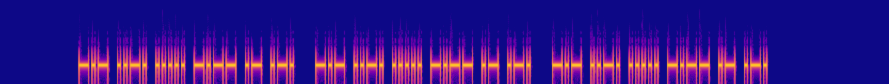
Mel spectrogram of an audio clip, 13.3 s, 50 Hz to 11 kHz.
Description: Morse code, heard as a keyed tone, about 25 wpm, 700 Hz. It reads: KF5YAR KF5YAR KF5YAR
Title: USA Call Signs Repeated 3x 25wpm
